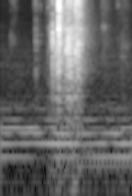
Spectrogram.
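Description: Tarot cards being shuffled by hand: a short, bright riffling burst of papery flutter that swells and fades within half a second, close to the microphone over a low steady hum.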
